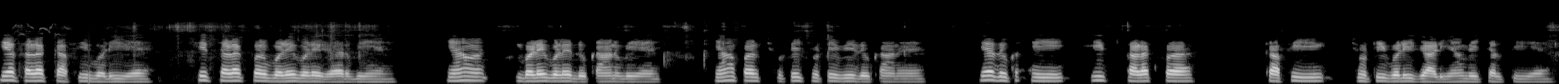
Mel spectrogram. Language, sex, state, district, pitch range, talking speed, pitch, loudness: Hindi, male, Bihar, Saran, 130-165 Hz, 135 wpm, 150 Hz, -19 LUFS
